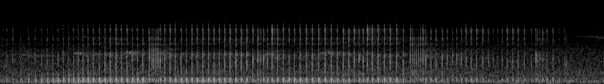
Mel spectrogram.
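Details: Bella, a 7-year-old female Neapolitan Mastiff, snoring loudly while asleep indoors; a long, steady rattling snore with rapid fluttering pulses, swelling and easing slightly over several seconds.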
